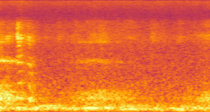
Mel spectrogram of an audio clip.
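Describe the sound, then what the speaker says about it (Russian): Month-old young goat kids bleat faintly in a farm pen, a couple of soft high cries over steady low background noise and distant murmur. "Подросли наши козлята."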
